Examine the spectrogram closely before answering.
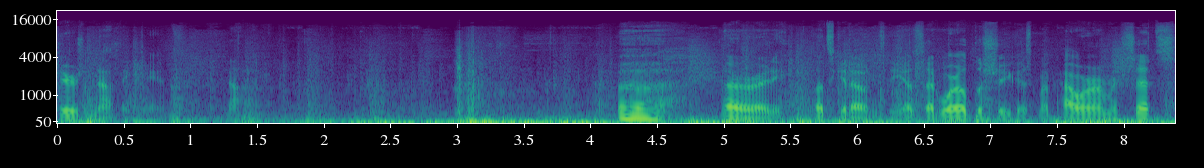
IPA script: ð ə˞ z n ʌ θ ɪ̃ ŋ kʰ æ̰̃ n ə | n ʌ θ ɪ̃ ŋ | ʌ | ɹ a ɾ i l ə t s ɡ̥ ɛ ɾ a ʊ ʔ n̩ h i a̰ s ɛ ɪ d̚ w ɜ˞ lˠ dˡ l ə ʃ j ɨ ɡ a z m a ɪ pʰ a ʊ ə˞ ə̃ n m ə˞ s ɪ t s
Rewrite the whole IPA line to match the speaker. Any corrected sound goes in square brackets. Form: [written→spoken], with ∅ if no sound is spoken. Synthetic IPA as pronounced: ð ə˞ z n ʌ θ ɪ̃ ŋ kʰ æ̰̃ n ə | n ʌ θ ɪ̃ ŋ | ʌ | ɹ [a→ɛ] ɾ i l ə t s ɡ̥ ɛ ɾ a ʊ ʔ n̩ [h→s] i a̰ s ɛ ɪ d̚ w ɜ˞ lˠ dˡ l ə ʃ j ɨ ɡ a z m a ɪ pʰ a ʊ ə˞ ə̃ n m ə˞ s ɪ t s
